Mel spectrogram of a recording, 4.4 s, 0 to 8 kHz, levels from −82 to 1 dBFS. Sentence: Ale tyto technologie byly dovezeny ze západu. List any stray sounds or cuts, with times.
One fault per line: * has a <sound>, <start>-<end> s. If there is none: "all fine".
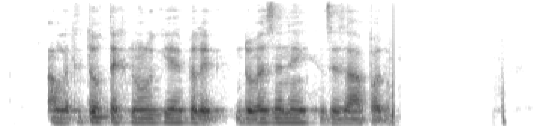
all fine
